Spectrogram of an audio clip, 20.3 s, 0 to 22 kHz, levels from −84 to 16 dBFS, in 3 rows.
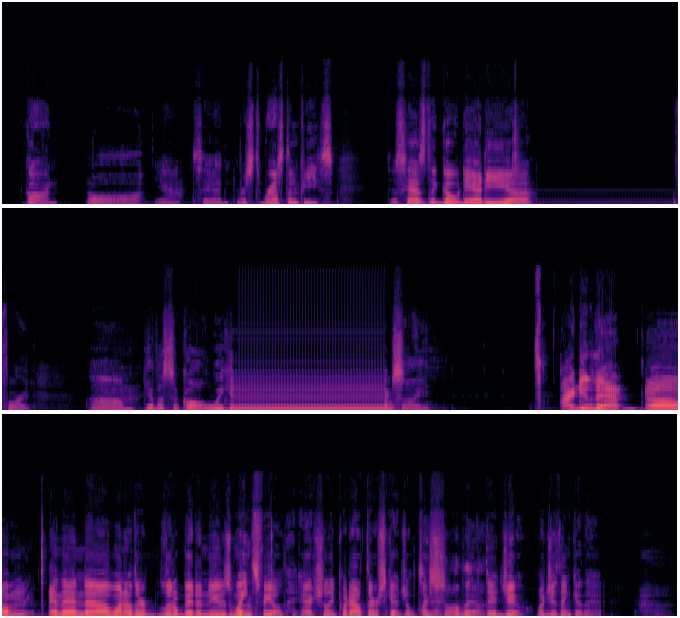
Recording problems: audio freezing; at 5.5 s for 1.5 s and at 9 s for 1.5 s

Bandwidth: 15.5 kHz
